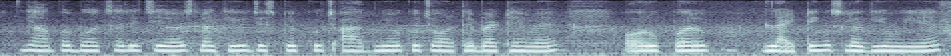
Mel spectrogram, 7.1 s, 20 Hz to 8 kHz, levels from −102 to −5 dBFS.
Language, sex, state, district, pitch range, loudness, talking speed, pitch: Hindi, female, Jharkhand, Jamtara, 210-220 Hz, -14 LUFS, 200 wpm, 215 Hz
